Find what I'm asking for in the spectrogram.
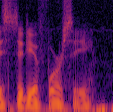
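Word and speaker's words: Studio 4°C: Studio 4 Degrees C? – I'd say Studio 4C.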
